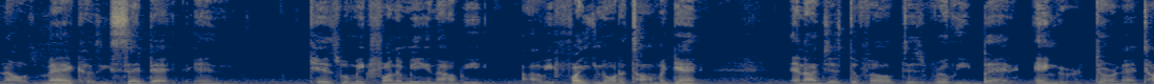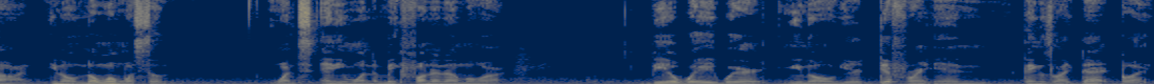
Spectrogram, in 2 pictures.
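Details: Stuttering in a man, once so severe he could not talk, worse when nervous around unfamiliar people; he links it to his nervous system.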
